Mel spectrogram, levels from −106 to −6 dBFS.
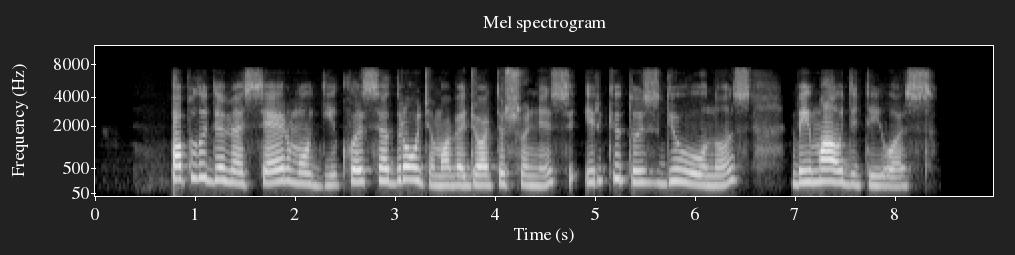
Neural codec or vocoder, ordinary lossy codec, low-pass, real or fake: codec, 16 kHz, 8 kbps, FunCodec, trained on LibriTTS, 25 frames a second; AAC, 64 kbps; 7.2 kHz; fake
